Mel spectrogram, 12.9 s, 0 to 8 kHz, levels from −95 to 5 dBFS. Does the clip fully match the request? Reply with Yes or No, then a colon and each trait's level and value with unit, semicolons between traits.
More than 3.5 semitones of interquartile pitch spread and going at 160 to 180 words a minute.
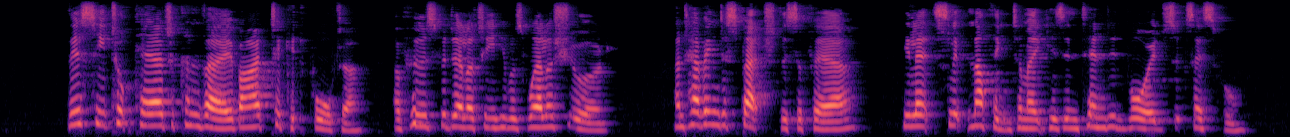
No: average, 4.5 semitones; average, 150 wpm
